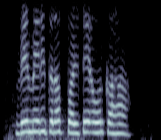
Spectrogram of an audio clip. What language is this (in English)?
Hindi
